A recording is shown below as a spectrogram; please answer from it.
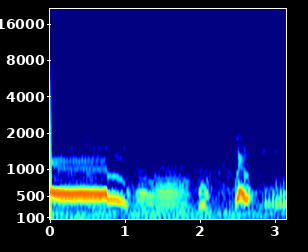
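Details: Turtle dove, male, luring call: a loud sustained coo ending in a downward slide, a softer harmonic phrase, a short bright note, then fast pulses.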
